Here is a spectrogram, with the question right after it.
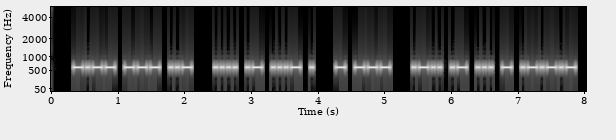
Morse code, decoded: YOU HAVE TO LAST.

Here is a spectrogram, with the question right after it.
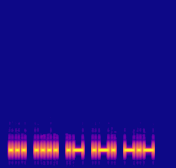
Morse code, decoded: SHARK

